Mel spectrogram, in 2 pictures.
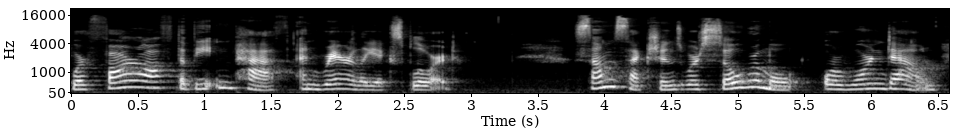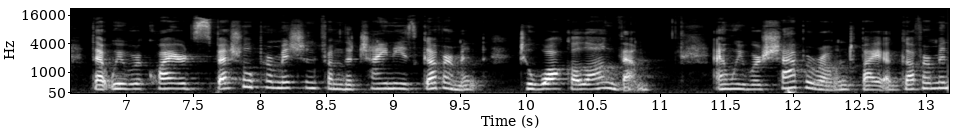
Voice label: Great Wall natural speed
